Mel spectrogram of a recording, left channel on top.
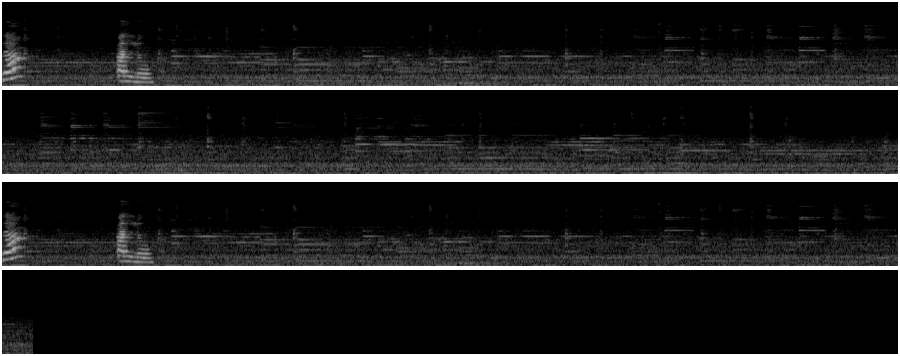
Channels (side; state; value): right; drops out; at 9.3 s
